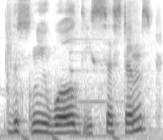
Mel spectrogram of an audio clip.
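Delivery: ordinary delivery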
